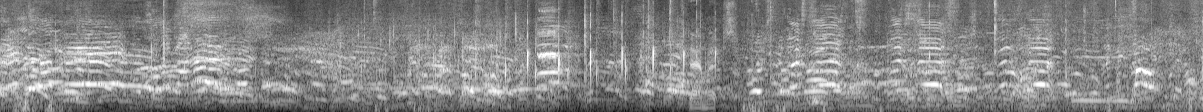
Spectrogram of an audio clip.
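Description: Several voices shouting and calling over one another, with no clear words: players and sideline spectators at a rugby match during play.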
